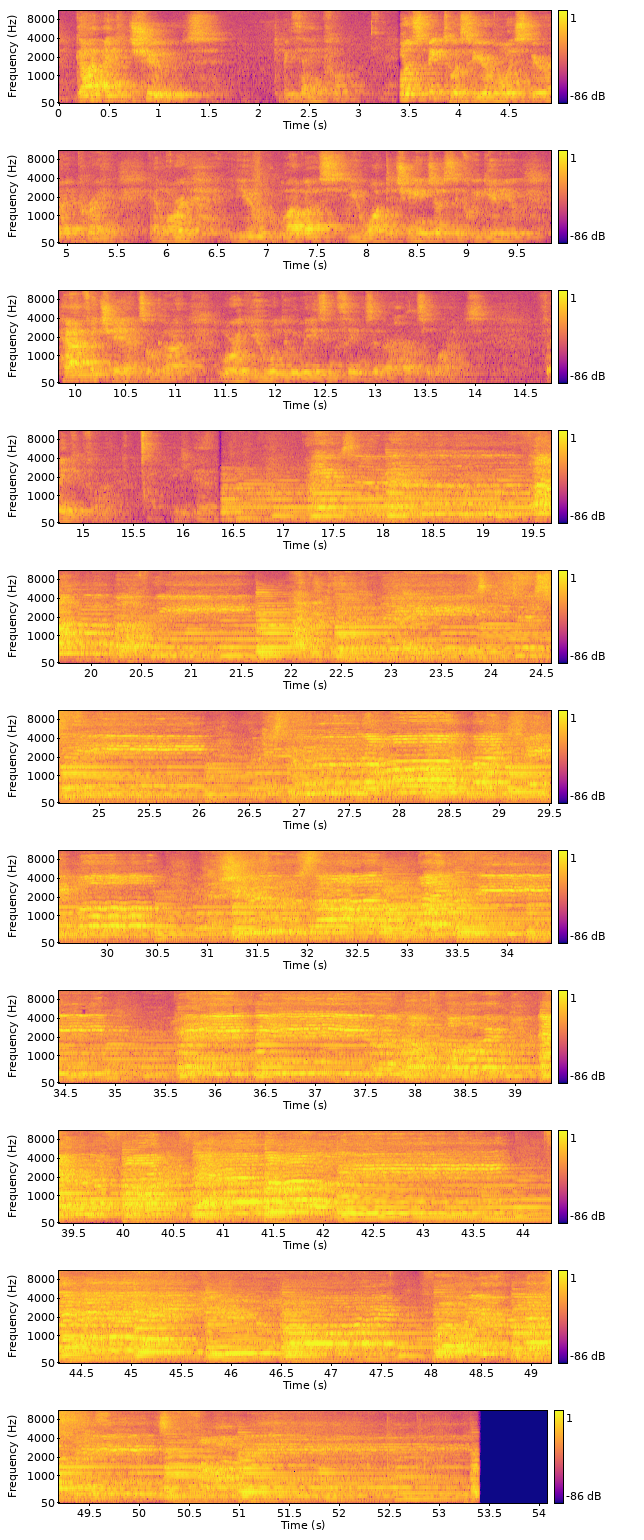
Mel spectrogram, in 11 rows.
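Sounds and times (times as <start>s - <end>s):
choir singing a hymn: 16.4s - 53.4s.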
